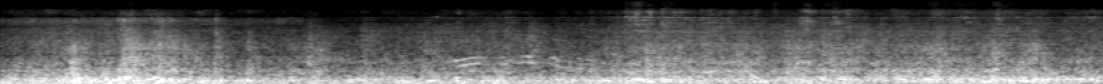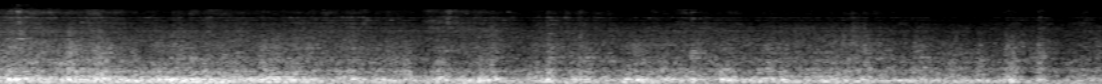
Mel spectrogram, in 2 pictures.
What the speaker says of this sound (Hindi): दोस्तों तो ट्रेन हमारी अल्लाह हिंदुस्तान रेलवे स्टेशन की लूप लाइन से गुजर रही है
